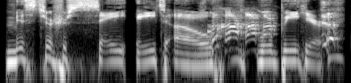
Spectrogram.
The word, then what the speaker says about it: Saito: Like S-A-Y, like say. – Yeah. – The number 8. Oh, yeah. Saito.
